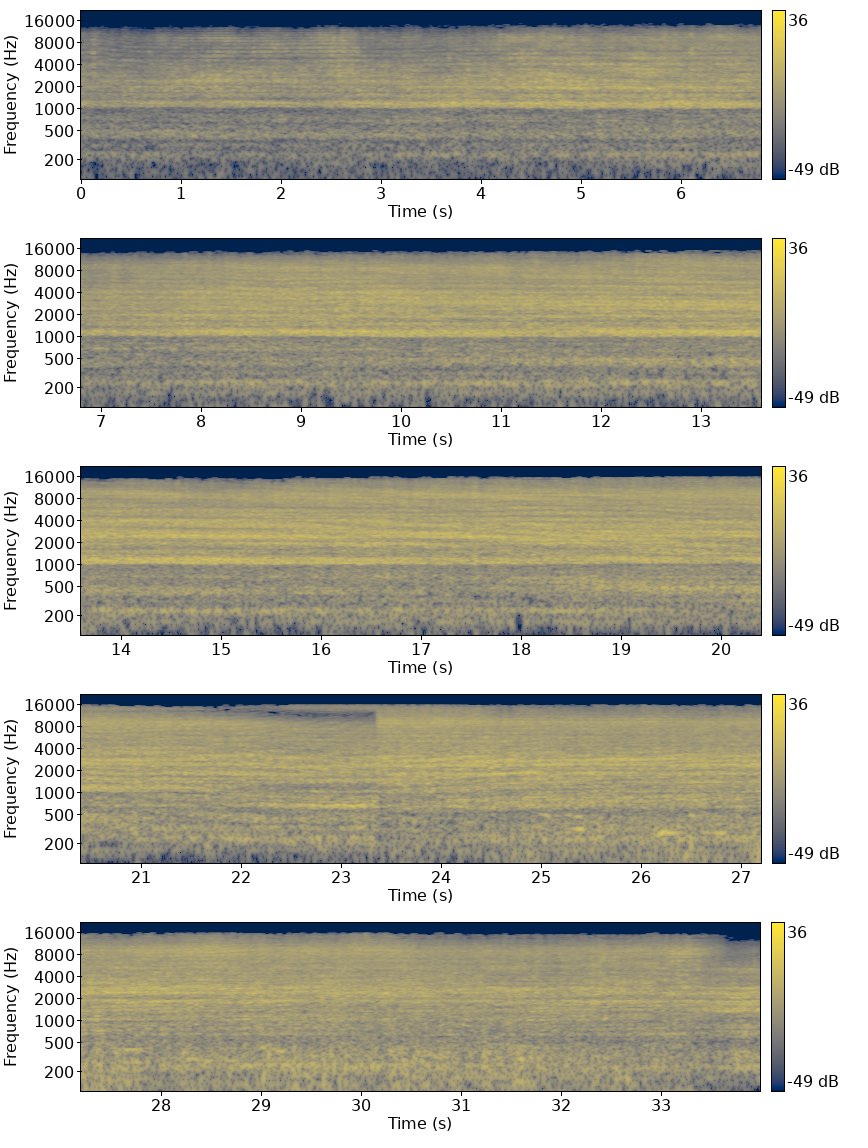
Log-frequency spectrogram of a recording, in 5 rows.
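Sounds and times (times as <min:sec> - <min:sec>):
steam hissing: 0:00.0 - 0:33.9
steam locomotive approaching: 0:00.0 - 0:33.9.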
